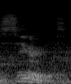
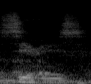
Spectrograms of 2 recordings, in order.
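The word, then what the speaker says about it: Sirius: cover that you know they say start serious and serious s-i-r-i-u-s serious yeah serious i mean that's our pronunciation they probably pronounce it series however they pronounce it serious that's how i pronounce it because she's serious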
